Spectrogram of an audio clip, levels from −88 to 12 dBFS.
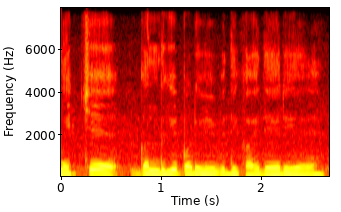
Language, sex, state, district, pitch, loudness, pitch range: Hindi, male, Uttar Pradesh, Saharanpur, 155 Hz, -11 LUFS, 145-170 Hz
